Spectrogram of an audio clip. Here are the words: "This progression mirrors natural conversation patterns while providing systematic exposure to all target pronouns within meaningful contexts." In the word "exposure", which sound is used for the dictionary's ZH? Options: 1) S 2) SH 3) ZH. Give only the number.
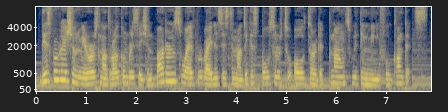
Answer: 1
